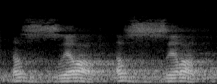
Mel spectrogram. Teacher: لأنها أولا مطبقة مهموسة، كثير من يقول يجهرها كالزاي، هي مهموسة لأن غالب الصفات صفات الصاد، تنطق زايا بصفات الصاد مهموسة الصراط الصراط، وليس مجهورة كالزاي، ومطبقة ومستعلية لتكون صفاتها الغالبة زايا صادا عفوا، لهذا قالوا قريبة للصاد. · Term: الصاد المشمه زاي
